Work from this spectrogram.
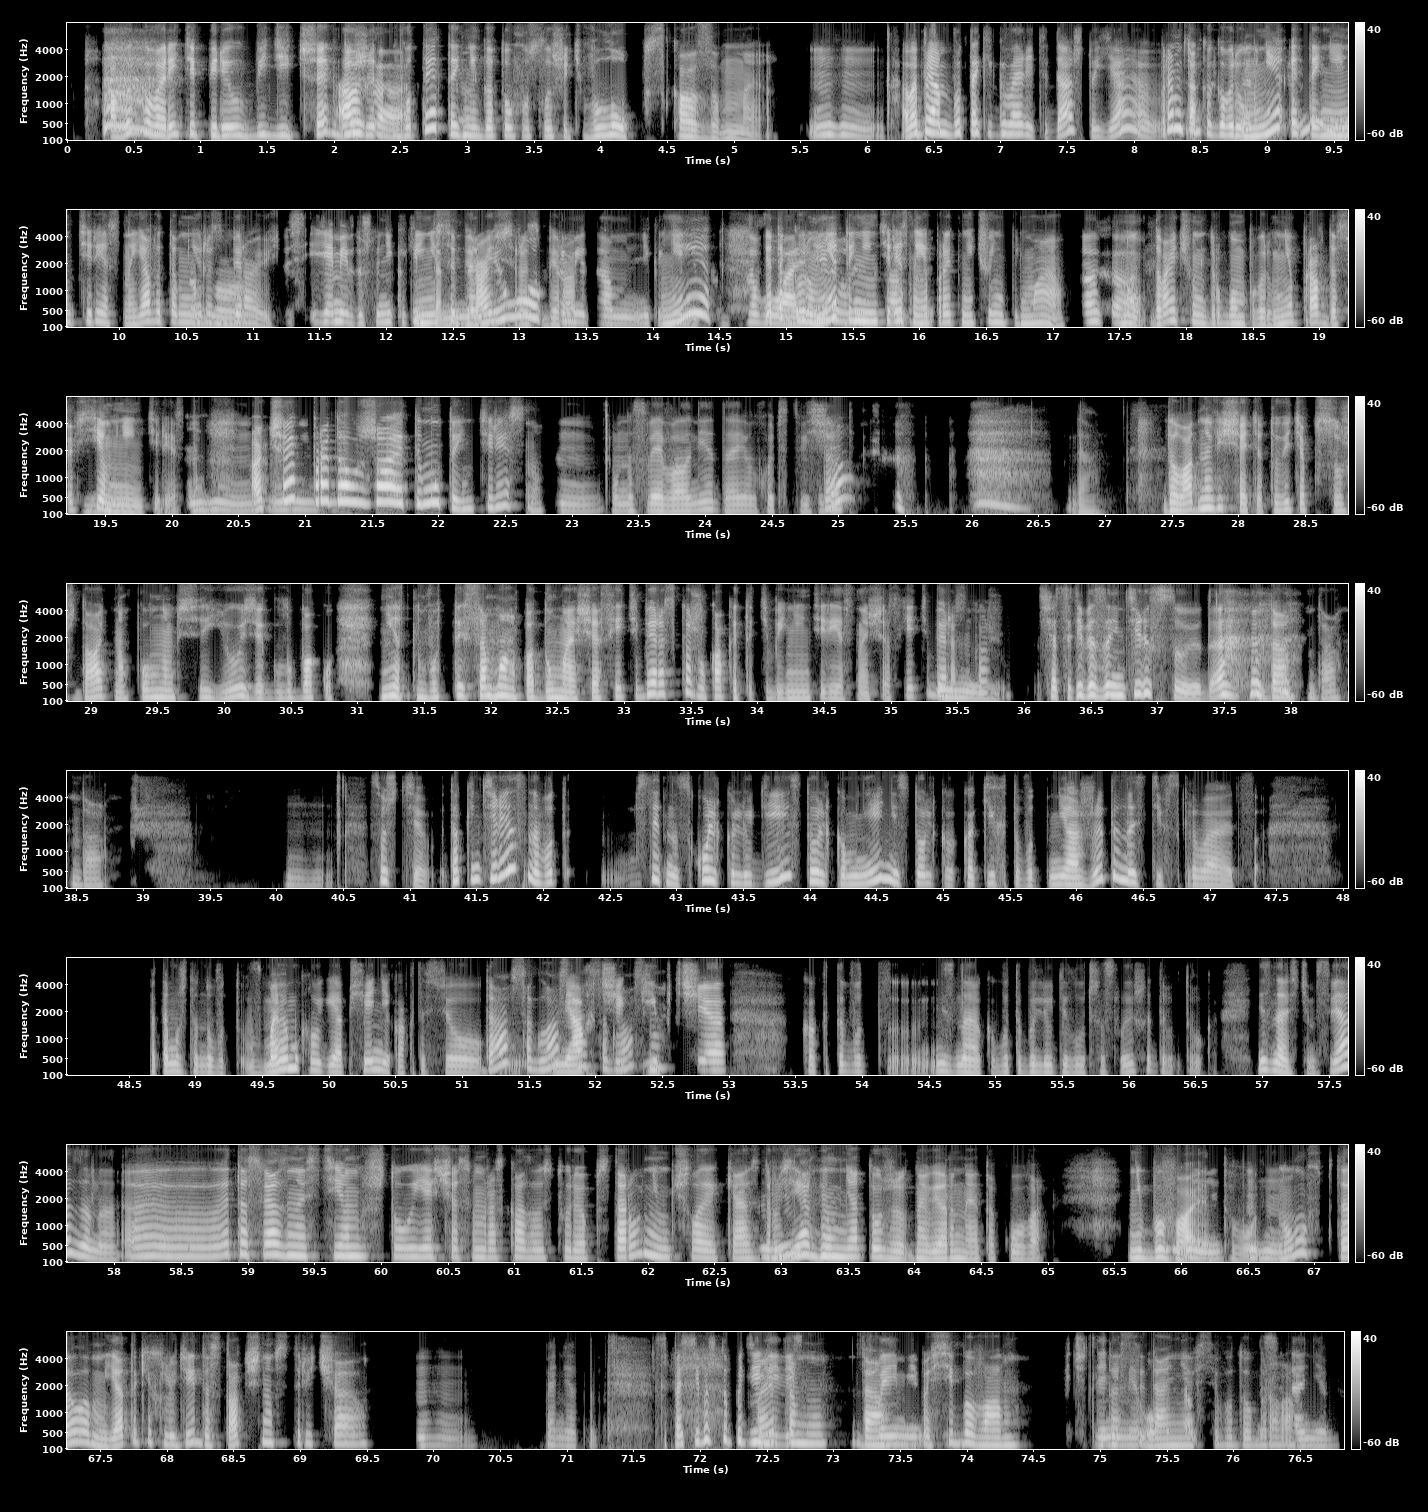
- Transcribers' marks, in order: tapping; laugh; chuckle; other noise
- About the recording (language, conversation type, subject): Russian, unstructured, Как найти общий язык с человеком, который с вами не согласен?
